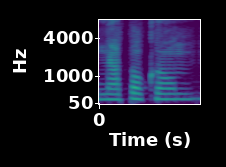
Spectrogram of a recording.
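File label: "napokon", Slovak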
